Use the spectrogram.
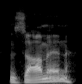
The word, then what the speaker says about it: Zaman: Zaman, that rhymes Rhymes with with ramen.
